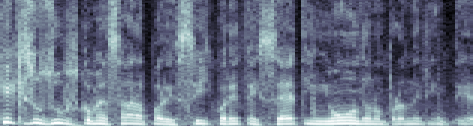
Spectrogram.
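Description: A man speaks at a fairly quick pace in an animated tone, and the sound is dry with no echo. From Brazil. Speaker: ufologist and spiritualist speaker; speaker. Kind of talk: casual interview storytelling. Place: studio. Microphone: studio mic.

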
